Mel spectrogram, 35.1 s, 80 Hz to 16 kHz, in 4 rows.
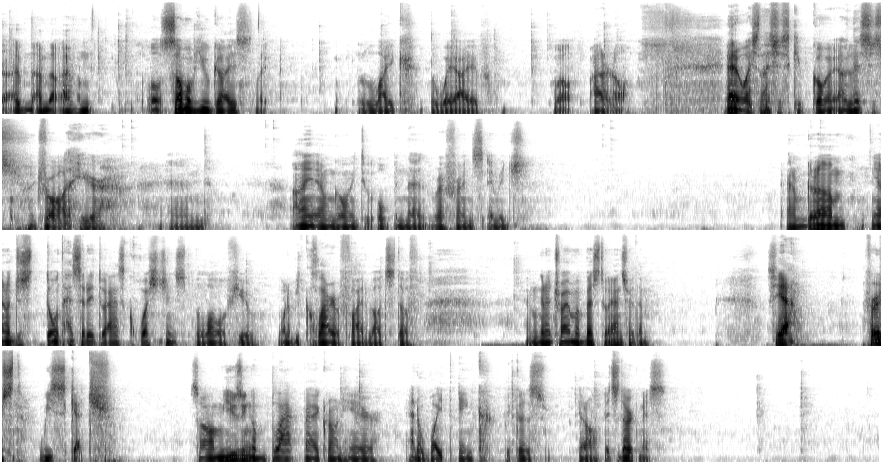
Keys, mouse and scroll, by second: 0.2 shift+middle click, 1.0 ctrl+middle click, 9.9 click, 11.4 click, 14.7 click, 16.8 click, 18.8 click, 28.5 click, 28.8 click, 30.2 click, 31.3 ctrl+z, 32.9 click.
